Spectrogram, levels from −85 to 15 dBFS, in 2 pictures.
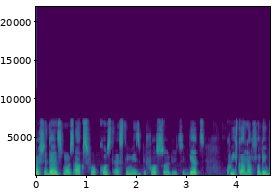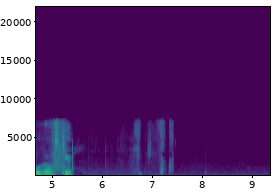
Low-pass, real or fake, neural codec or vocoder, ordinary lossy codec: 7.2 kHz; real; none; none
